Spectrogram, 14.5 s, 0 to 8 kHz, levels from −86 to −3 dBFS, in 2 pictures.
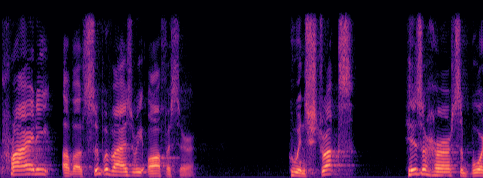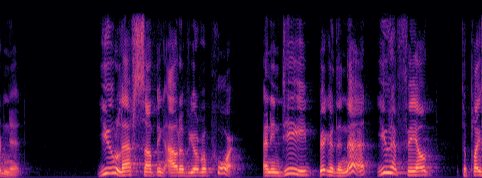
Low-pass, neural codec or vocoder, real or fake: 7.2 kHz; none; real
